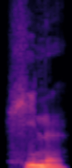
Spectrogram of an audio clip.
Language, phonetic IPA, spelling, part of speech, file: Polish, [ˈxʲĩnɨ], Chiny, proper noun, Pl-Chiny.ogg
